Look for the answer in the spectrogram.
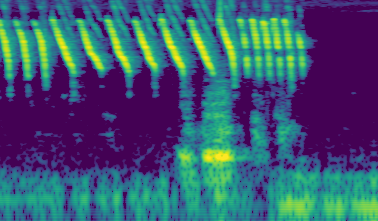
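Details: Domestic canary, agitated and fired up before a singing contest, delivering a rapid run of loud descending whistled sweeps, about four per half second. A burst of faster, clipped notes follows before it falls quiet, with a faint low hum throughout.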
